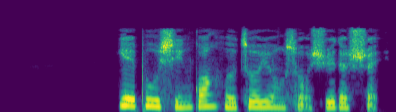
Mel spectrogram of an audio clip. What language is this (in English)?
Chinese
